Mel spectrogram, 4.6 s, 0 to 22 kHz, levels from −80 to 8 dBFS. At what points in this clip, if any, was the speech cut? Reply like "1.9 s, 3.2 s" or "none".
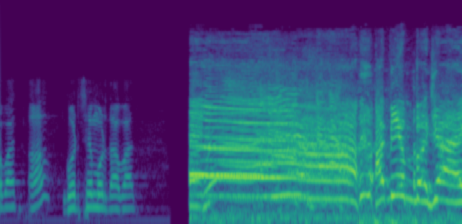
1.8 s

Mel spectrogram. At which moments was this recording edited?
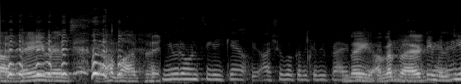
0.8 s, 1.5 s, 2.5 s

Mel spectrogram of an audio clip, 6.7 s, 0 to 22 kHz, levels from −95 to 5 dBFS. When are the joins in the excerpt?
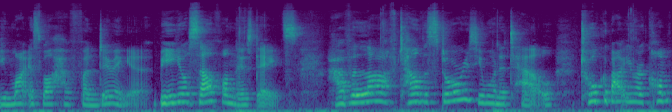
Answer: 1.4 s

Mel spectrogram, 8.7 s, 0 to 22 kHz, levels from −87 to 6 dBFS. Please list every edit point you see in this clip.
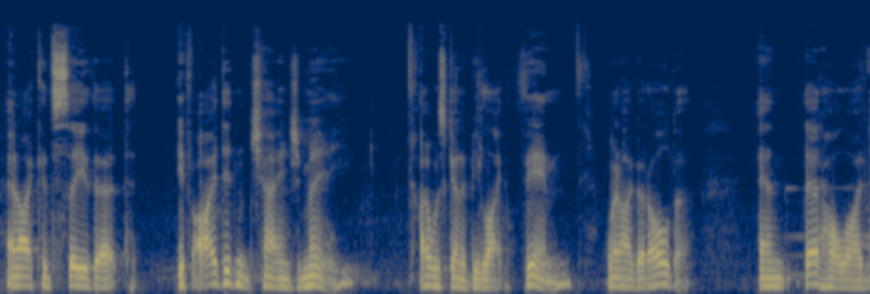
none

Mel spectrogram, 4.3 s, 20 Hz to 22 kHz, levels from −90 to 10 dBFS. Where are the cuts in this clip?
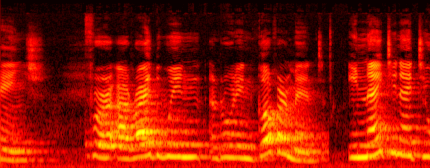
0.9 s, 3.2 s

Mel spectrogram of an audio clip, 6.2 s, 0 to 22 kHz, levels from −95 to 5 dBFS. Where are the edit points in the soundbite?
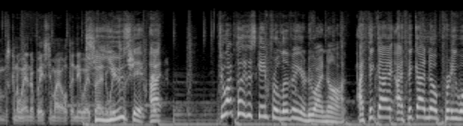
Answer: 4.6 s

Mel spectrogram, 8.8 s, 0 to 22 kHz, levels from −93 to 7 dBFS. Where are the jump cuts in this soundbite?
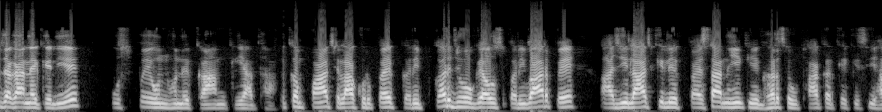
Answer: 2.9 s

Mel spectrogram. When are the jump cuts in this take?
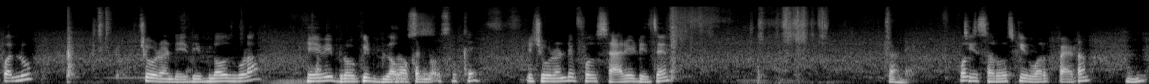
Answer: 9.7 s

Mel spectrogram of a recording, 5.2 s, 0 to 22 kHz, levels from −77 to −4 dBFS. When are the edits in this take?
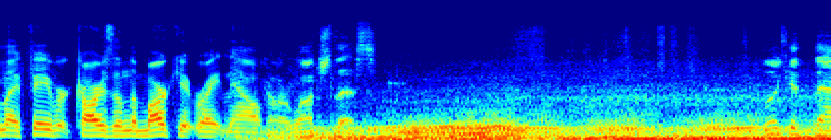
1.6 s

